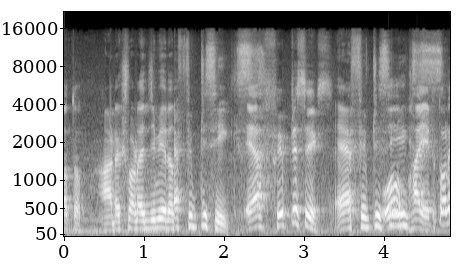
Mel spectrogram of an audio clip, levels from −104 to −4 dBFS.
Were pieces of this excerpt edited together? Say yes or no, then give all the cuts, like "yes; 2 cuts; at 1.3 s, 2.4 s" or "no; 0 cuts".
yes; 1 cut; at 1.4 s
